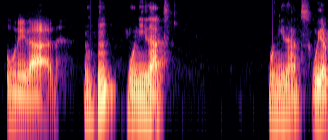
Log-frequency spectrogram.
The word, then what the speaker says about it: unidad: We say unidad.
